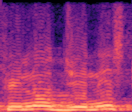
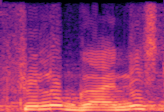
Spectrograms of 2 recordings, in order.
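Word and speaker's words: philogynist: ठीक है, तो इसको प्रोनाउंस करने के लिए फिलोजिनिस्ट भी कुछ लोग बोलते हैं, या फिलोगायनिस्ट भी बोलते हैं, दोनों सही होता है.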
